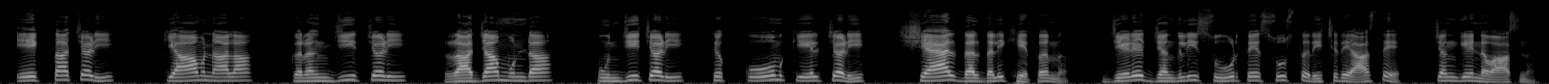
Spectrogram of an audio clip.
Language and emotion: Dogri, neutral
